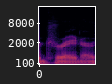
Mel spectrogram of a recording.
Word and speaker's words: Drannor: sorry uh and again that's a contested thing too on how you say it oh yeah drainer just doesn't look right from the way it SP right I see drer because that's how Ed Greenwood says it and he's the one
